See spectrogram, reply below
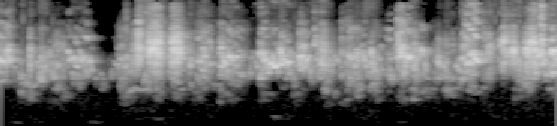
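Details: Group of pet budgies calling together, relaxing background recording; constant scratchy warbles and sharp squawks blend into a continuous chorus with rising and falling bursts.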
